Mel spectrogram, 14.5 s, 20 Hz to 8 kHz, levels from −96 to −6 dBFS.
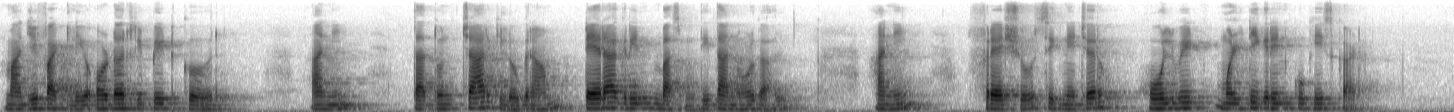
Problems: background sounds at intervals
